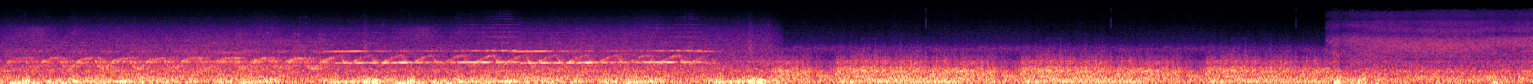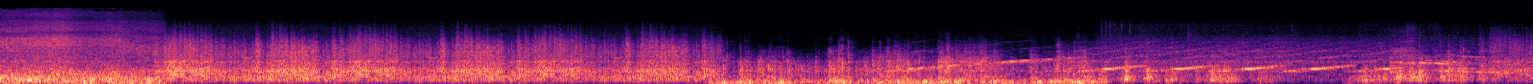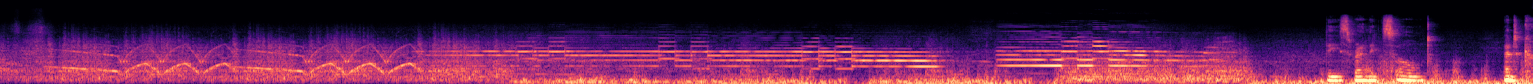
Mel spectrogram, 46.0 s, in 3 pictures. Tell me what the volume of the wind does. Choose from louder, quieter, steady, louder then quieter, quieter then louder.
quieter.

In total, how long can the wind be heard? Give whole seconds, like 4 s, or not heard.
46 s.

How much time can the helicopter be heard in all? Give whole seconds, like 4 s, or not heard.
not heard.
